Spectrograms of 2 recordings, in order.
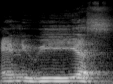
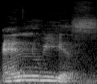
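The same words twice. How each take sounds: First: The ending sounds like 'yes'. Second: The ending sounds like 'us'. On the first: The speaker calls it wrong. "not envious, no yes" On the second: The speaker calls it right. "Then envious"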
